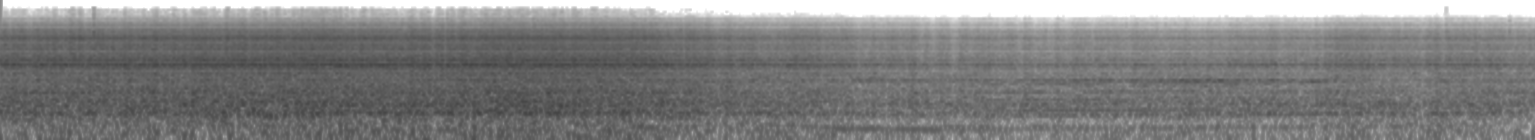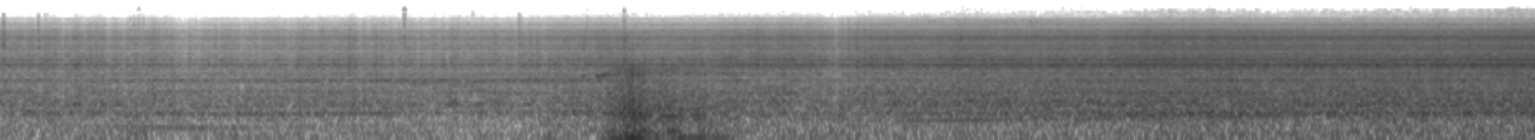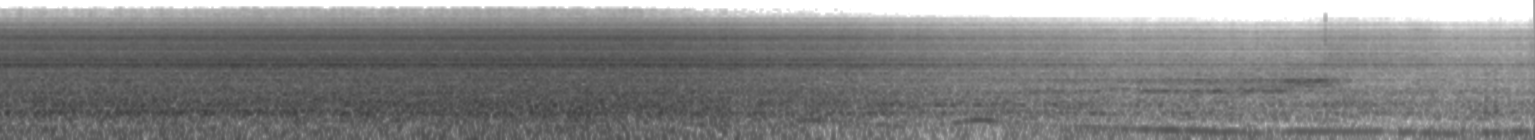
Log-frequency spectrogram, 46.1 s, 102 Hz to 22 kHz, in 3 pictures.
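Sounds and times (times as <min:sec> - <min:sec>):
wind rushing over camera: 0:03.2 - 0:25.5
tyre and road roar: 0:20.6 - 0:27.1
car engine accelerating: 0:21.2 - 0:23.9
low thump: 0:21.3 - 0:23.7.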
